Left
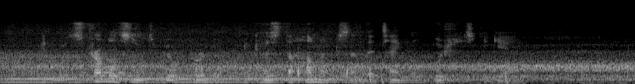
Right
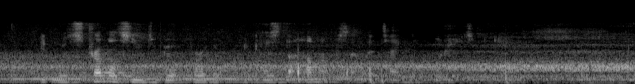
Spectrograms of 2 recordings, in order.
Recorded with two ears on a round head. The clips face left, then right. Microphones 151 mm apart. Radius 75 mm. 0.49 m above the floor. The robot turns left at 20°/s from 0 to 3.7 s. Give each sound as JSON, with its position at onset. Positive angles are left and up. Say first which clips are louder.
{"t": 0.4, "sound": "a man speaking", "louder": "left 1 dB", "side_deg": -40, "distance_m": 3.5}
